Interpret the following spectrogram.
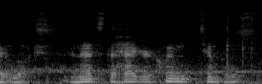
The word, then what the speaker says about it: Ħaġar Qim: looks and that's the haggar quinn temples i say quim but it's not quim and this is the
